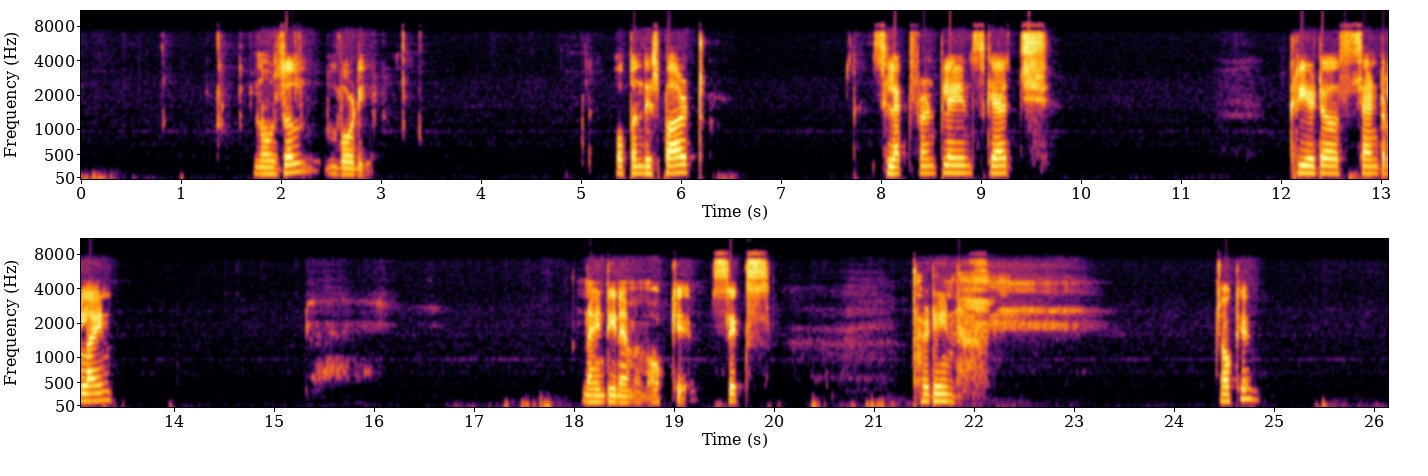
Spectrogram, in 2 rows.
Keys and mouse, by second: 0.3 F2, 1.3-3.7 typing, 4.6 right click, 5.8 click, 8.0 click, 11.7 click, 13.3 click, 14.6 click, 15.0 right click, 15.4 click.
